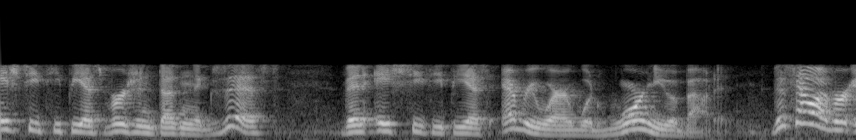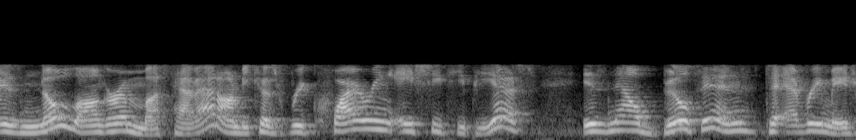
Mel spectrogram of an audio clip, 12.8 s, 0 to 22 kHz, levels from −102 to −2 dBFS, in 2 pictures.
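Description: No technical faults can be heard anywhere in the audio. Nothing interrupts or alters the sound at any point.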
